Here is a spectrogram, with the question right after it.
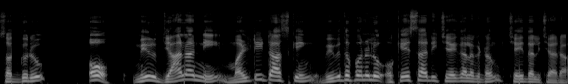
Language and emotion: Telugu, neutral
